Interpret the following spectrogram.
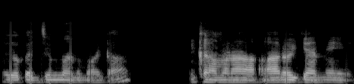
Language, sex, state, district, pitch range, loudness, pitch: Telugu, male, Telangana, Nalgonda, 100-105 Hz, -27 LUFS, 105 Hz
